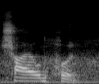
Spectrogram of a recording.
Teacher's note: Childhood, acentuación de la palabra, primera sílaba acentuada, segunda, sonido vocálico más reducida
